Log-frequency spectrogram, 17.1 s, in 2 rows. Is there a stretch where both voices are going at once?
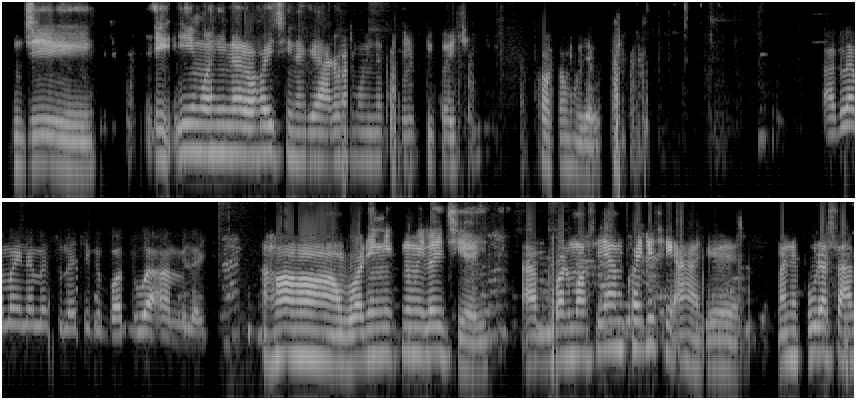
No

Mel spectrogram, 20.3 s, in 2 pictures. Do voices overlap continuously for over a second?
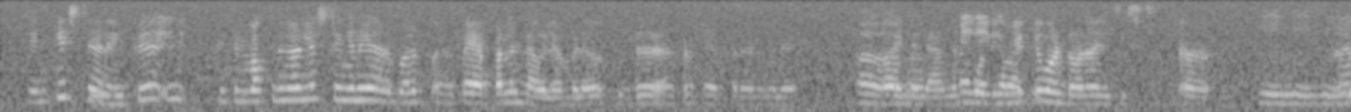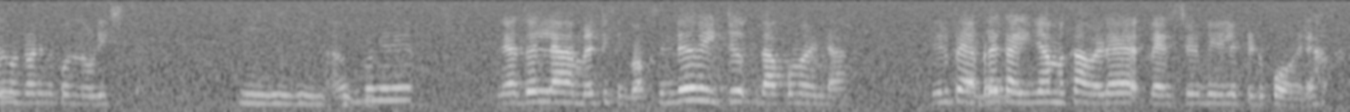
Yes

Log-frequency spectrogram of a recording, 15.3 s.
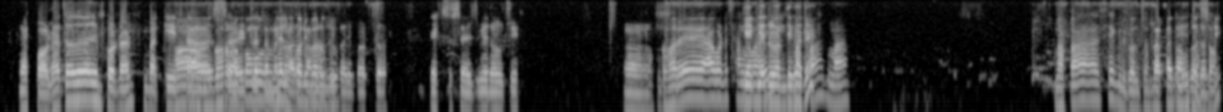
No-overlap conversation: No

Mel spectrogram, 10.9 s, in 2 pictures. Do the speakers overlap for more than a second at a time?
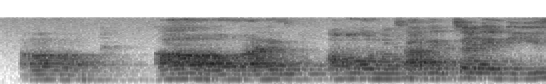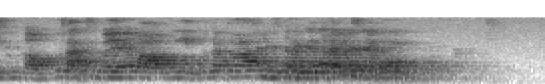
Yes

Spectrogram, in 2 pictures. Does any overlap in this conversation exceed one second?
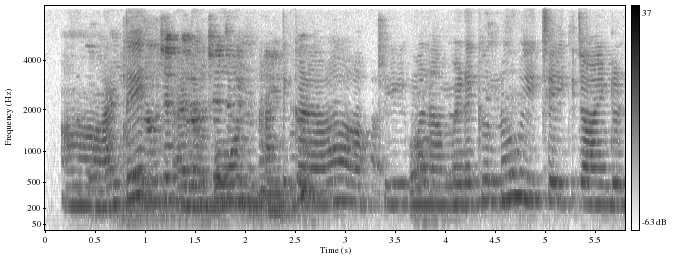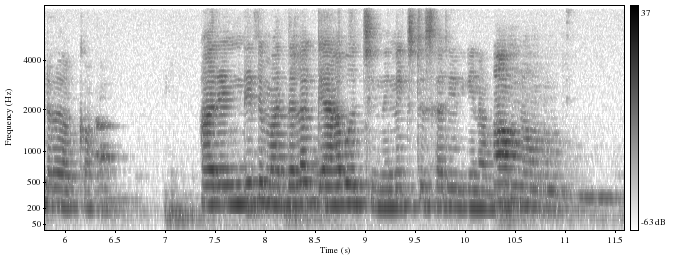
Yes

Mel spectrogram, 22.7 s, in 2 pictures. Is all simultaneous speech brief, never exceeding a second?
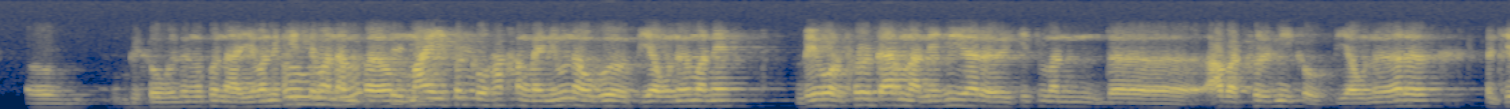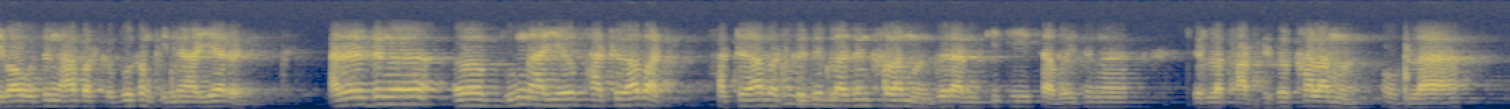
No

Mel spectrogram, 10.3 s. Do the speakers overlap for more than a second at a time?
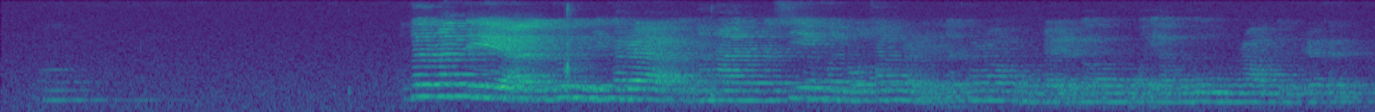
No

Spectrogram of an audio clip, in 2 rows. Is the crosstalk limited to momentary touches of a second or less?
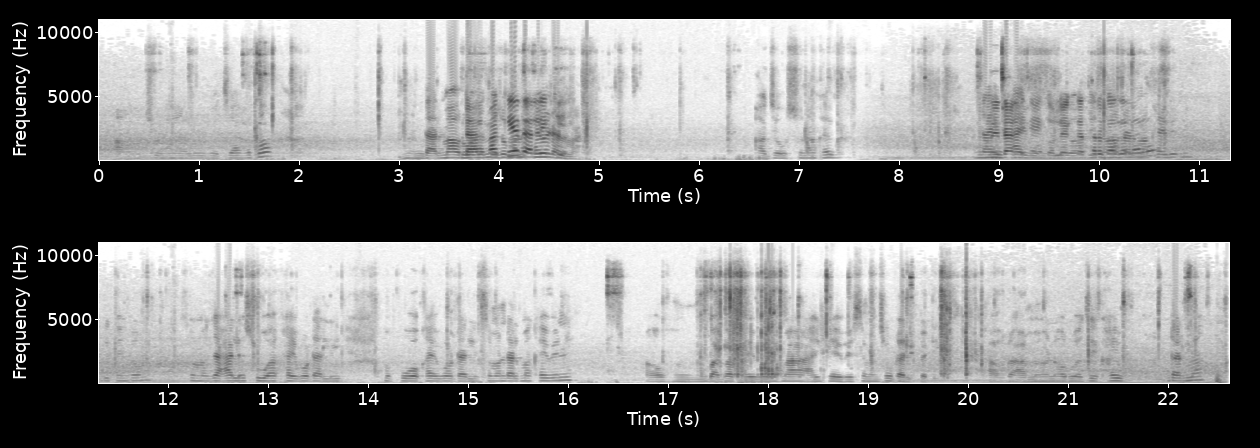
No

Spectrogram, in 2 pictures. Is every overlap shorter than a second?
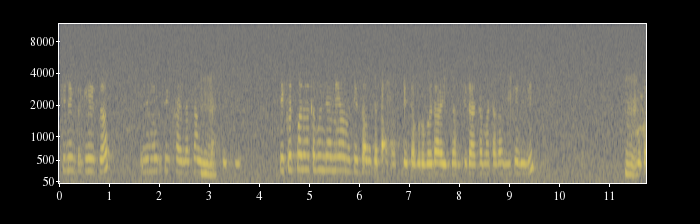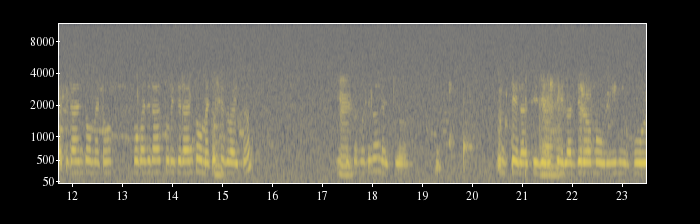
Yes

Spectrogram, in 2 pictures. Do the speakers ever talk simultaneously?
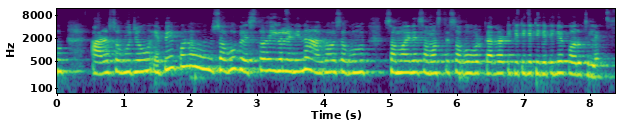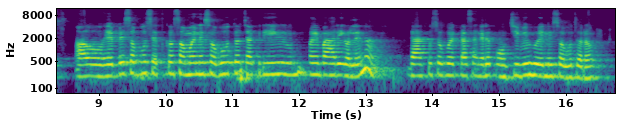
No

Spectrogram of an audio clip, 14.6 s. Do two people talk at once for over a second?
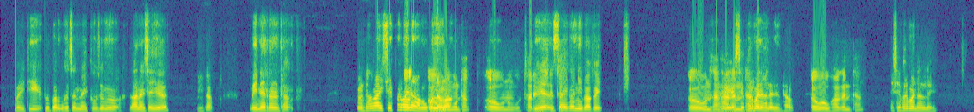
No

